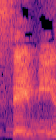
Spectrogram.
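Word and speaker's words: Saime: person sorry anyways so the phonetic spelling is say me so if you're looking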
